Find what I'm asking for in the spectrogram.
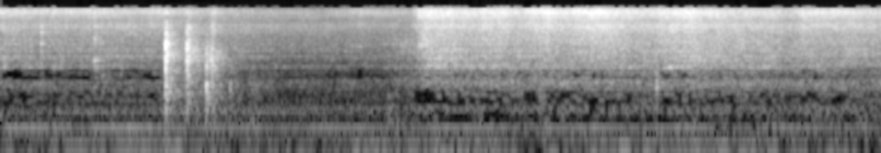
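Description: Tomato sauce mixture for a chana (garbanzo bean) dish sizzles and hisses in a pan, with a few brief stirring knocks early on before the frying noise swells to a steady, bright sizzle.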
